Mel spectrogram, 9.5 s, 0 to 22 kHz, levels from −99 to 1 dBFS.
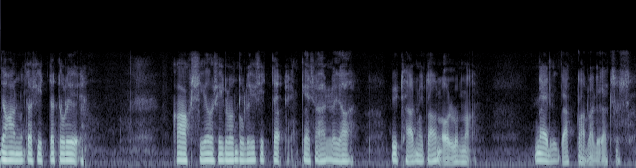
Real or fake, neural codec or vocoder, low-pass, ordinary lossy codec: fake; codec, 16 kHz, 16 kbps, FunCodec, trained on Chinese and English, 50 frames a second; 7.2 kHz; Opus, 64 kbps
